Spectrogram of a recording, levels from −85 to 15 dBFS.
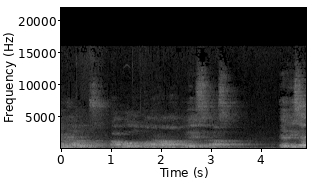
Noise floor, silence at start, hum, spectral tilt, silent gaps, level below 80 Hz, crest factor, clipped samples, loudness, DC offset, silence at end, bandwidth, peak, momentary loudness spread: -54 dBFS; 0 s; none; -4.5 dB/octave; none; -60 dBFS; 18 dB; under 0.1%; -33 LUFS; under 0.1%; 0 s; 16 kHz; -14 dBFS; 15 LU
